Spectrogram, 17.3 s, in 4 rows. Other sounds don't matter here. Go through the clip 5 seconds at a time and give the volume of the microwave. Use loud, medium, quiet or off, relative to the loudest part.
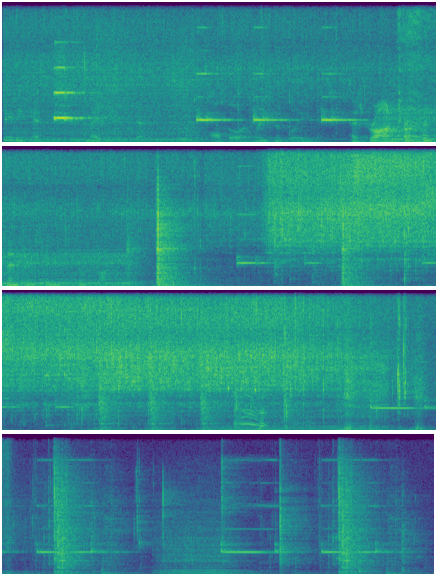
loud, loud, medium, medium.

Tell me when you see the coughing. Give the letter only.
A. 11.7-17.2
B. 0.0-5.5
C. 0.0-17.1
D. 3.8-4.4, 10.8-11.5
D.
